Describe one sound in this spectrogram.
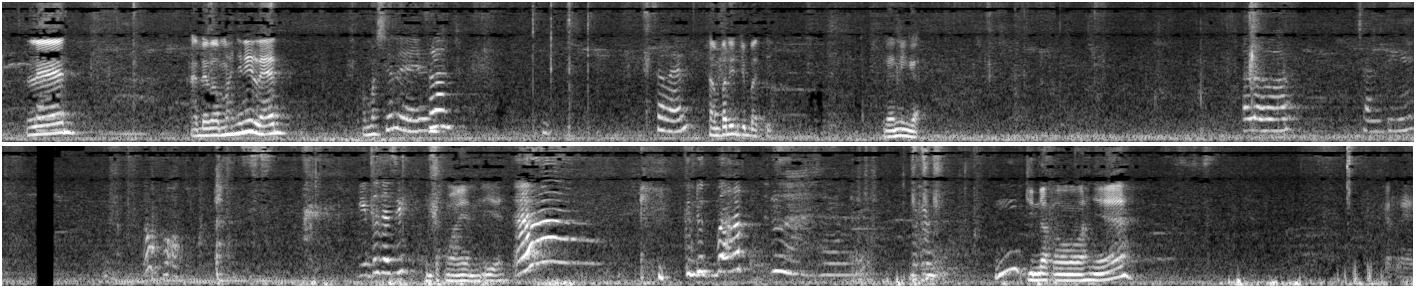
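A young woman talks and laughs with animation close by.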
